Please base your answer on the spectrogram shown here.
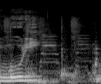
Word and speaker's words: Moody: Moody. Last name rhymes with duty.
